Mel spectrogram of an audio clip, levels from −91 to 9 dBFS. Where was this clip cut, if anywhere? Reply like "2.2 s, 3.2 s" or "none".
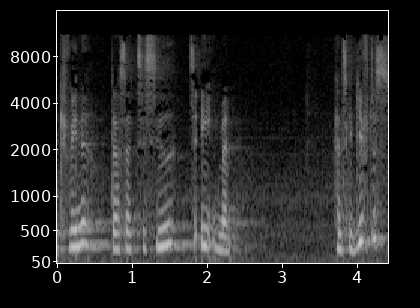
3.5 s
